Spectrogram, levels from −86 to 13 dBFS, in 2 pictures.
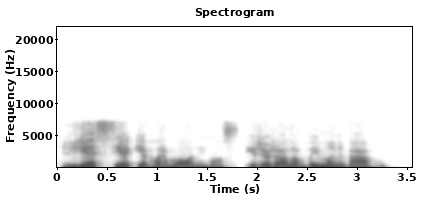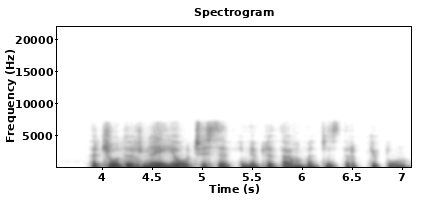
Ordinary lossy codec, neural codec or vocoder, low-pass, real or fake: AAC, 48 kbps; codec, 16 kHz in and 24 kHz out, 0.6 kbps, FocalCodec, streaming, 4096 codes; 7.2 kHz; fake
